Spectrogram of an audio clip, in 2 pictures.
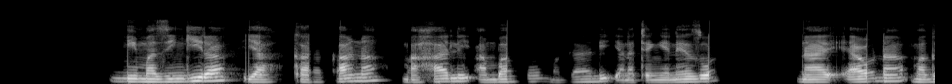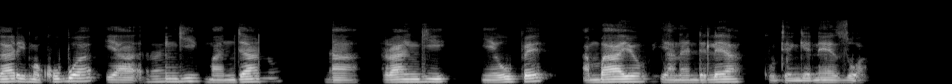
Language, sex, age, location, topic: Swahili, male, 18-24, Kisumu, finance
